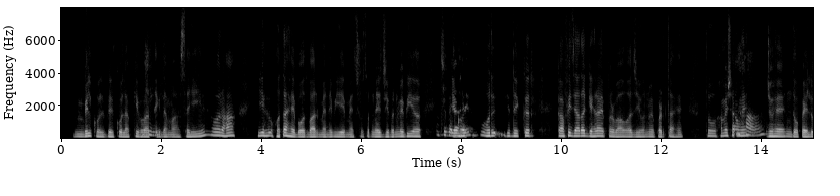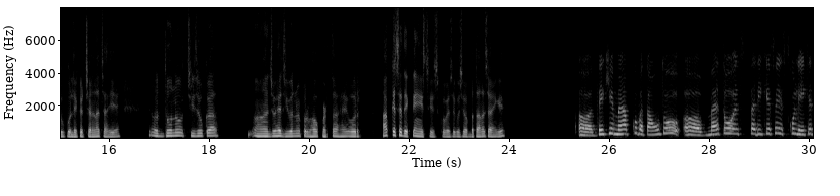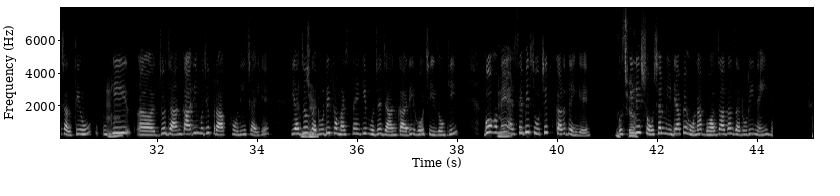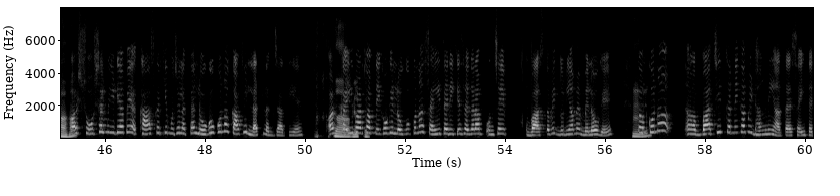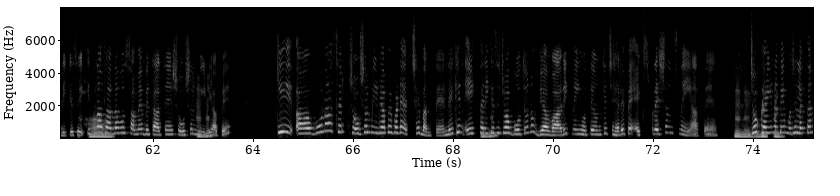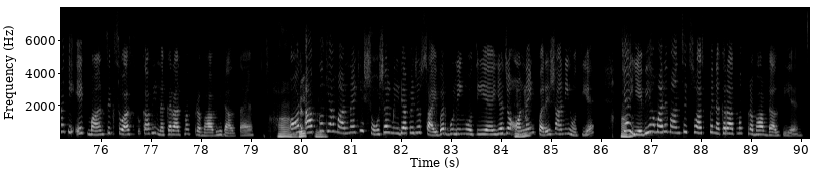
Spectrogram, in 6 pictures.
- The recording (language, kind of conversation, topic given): Hindi, unstructured, क्या सोशल मीडिया का आपकी मानसिक सेहत पर असर पड़ता है?
- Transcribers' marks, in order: other background noise; tapping; in English: "एक्सप्रेशंस"; in English: "साइबर बुलींग"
